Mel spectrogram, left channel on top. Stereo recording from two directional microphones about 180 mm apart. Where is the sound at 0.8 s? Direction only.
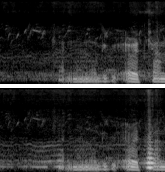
30° right (ahead or behind).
